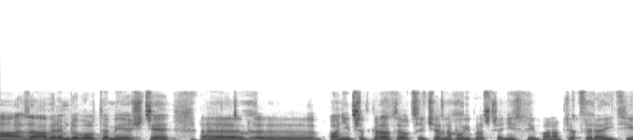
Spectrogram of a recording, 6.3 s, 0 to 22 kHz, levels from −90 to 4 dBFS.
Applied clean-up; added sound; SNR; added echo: neural mask model Resemble Enhance denoiser.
